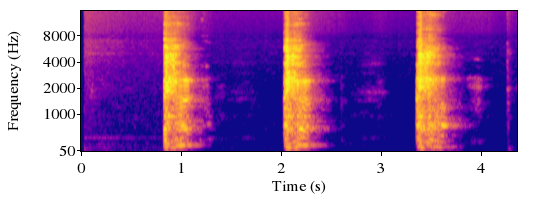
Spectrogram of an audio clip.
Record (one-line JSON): {"three_cough_length": "4.4 s", "three_cough_amplitude": 32767, "three_cough_signal_mean_std_ratio": 0.36, "survey_phase": "beta (2021-08-13 to 2022-03-07)", "age": "45-64", "gender": "Male", "wearing_mask": "No", "symptom_none": true, "smoker_status": "Ex-smoker", "respiratory_condition_asthma": false, "respiratory_condition_other": false, "recruitment_source": "REACT", "submission_delay": "3 days", "covid_test_result": "Negative", "covid_test_method": "RT-qPCR"}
